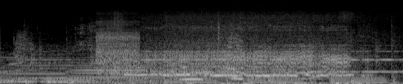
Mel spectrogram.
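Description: Background music with a buzzing, hissy noise laid over it from about a second in until shortly before the end.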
